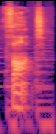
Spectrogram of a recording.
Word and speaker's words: thought: This isn't thought, it's thought. So the UGH is silent.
